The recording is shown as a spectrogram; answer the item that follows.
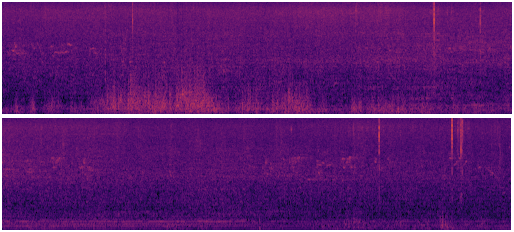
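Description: Wind rumbling on the camera microphone for a few seconds, then a steady low hum that runs on, with a few faint ticks near the end.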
